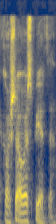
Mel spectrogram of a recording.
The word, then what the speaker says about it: Korsou Aspierta: Do I say it right? Yeah, Korsou Aspierta. Very good. Very good. With a little bit Dutch accent, but it's very good.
